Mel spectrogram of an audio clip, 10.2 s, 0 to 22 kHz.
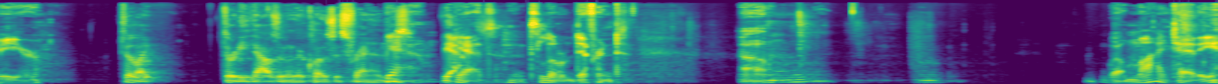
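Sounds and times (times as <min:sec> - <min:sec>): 
speech: 0:00.0 - 0:05.5, 0:06.2 - 0:07.0, 0:07.6 - 0:07.9, 0:09.0 - 0:10.1
dog moaning: 0:06.3 - 0:08.1.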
